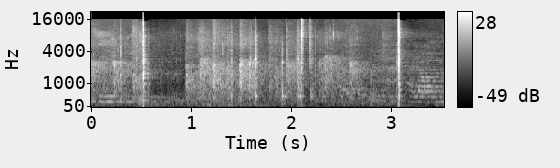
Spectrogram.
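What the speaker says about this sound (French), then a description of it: "On peut l'applaudir de nouveau." Audience applause at the 2019 Red One press conference at the Institut français in Kinshasa, a dense spread of clapping with a few sharp, louder claps standing out, with voices murmuring underneath throughout.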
